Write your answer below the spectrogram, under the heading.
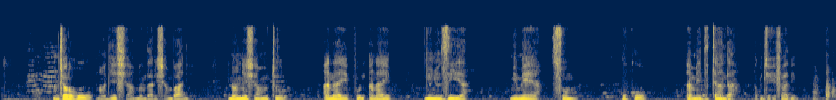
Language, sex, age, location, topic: Swahili, male, 18-24, Wajir, health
